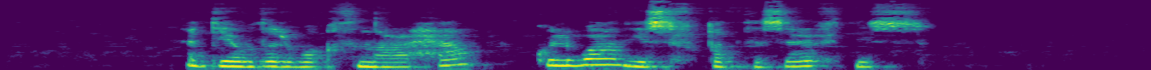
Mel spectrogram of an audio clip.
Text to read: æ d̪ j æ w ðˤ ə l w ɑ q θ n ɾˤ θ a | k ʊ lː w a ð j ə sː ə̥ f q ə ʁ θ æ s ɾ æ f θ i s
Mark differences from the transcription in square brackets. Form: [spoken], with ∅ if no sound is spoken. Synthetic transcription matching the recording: æ d̪ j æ w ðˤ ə l w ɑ q θ n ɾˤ [ħ] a | k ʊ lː w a ð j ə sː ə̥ f q ə [ð] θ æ s ɾ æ f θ i s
